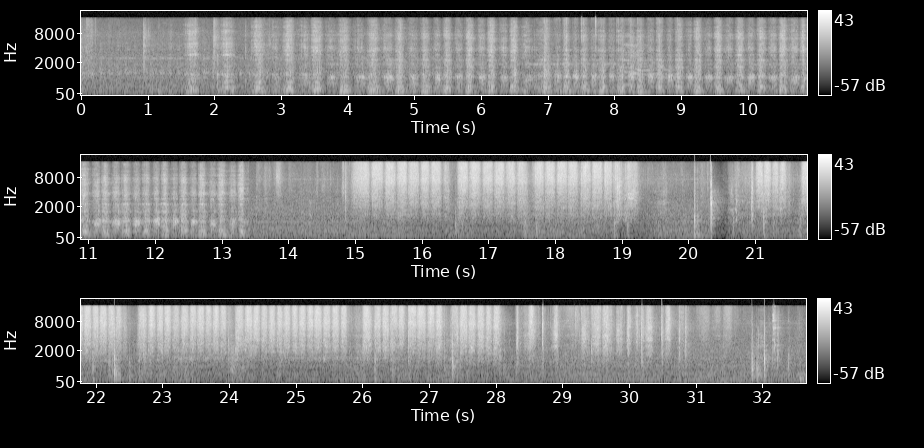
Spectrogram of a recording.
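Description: Hand file rasping along a wooden mallet handle in steady back-and-forth strokes, about two a second. About halfway through it gives way to hand sanding of the handle, a brighter, quicker hissing rub.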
